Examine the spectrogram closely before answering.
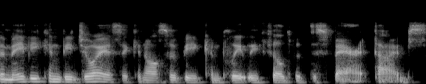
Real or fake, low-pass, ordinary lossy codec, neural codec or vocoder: real; 7.2 kHz; AAC, 48 kbps; none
